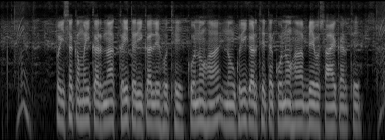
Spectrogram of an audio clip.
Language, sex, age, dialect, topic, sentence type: Chhattisgarhi, male, 18-24, Western/Budati/Khatahi, banking, statement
